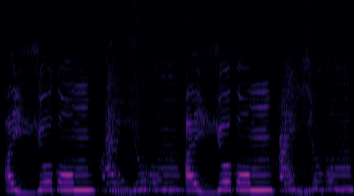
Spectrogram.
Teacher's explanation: الف کو یا کے ساتھ ذرا مضبوطی کے ساتھ ملانا ہے کیونکہ یا کے اوپر تشدید ہے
